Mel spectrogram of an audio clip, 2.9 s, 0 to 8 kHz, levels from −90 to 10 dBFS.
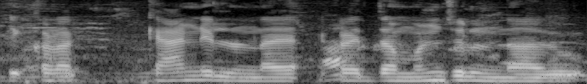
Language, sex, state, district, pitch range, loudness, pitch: Telugu, male, Andhra Pradesh, Annamaya, 125-140 Hz, -17 LUFS, 130 Hz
